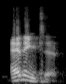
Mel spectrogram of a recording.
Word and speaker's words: Ennington: Ennington.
